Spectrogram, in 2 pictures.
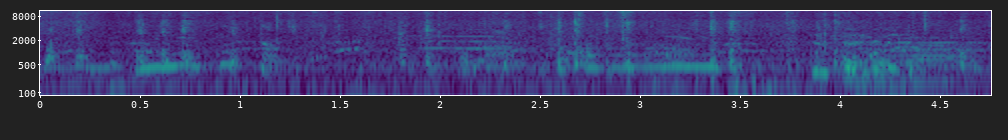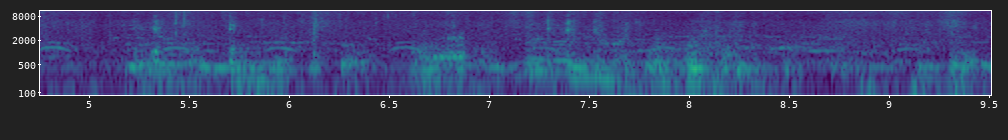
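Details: A group of meerkats brawls at Yokohama Zoo Zoorasia in March 2017, letting out overlapping squeals, clipped chirps and rasping chatter that rise and fall in quick bursts, with human voices murmuring faintly in the background.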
